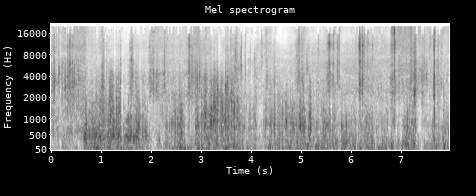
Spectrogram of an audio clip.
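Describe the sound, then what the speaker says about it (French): Wind gusting hard on a sandy beach, a loud continuous buffeting roar across the mic with surges and dips, no talk over it. "Désolé s'il y a du vent."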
